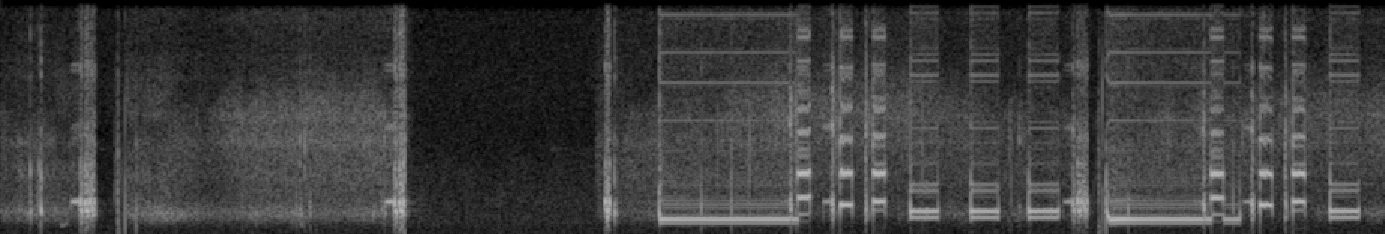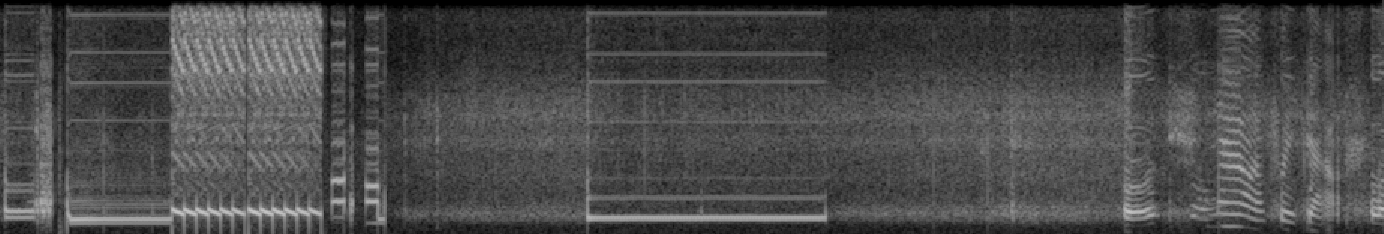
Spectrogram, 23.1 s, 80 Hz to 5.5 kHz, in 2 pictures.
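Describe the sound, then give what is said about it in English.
A series of telephone keypad tones as someone tries to dial star 69 on a house phone, short steady beeps at varying pitches, punctuated by a rapid burst of clicks, then a sustained dial tone hums on, with faint background noise throughout. “My house number, and I was trying to star 69 it, and it just beeped.”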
